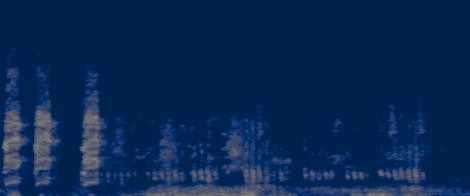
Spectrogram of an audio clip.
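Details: Lorikeets at a feeder in Australia during a feeding frenzy: three loud, sharp screeches at the start, then a softer murmur of chatter and low rustling.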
